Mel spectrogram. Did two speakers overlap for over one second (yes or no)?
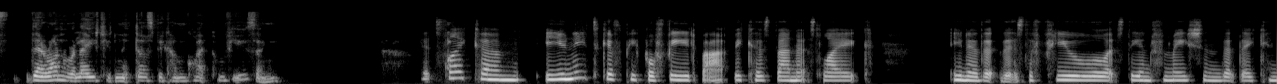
no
